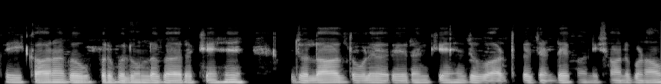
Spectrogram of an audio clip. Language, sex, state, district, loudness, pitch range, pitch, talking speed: Marwari, male, Rajasthan, Churu, -18 LUFS, 95-100 Hz, 100 Hz, 210 wpm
